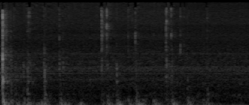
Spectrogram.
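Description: Computer keyboard typing: a quiet, uneven run of key clicks, some in quick clusters, with no talk over them.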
